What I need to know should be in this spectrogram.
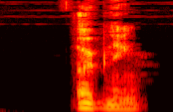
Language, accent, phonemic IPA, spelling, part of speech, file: English, Australia, /ˈəʉp.nɪŋ/, opening, verb / adjective / noun, En-au-opening.ogg
- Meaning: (verb) present participle and gerund of open; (adjective) 1. Pertaining to the start or beginning of a series of events 2. Of the first period of play, usually up to the fall of the first wicket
